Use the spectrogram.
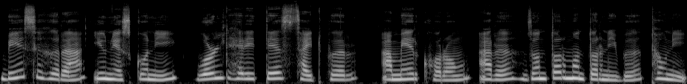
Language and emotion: Bodo, neutral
